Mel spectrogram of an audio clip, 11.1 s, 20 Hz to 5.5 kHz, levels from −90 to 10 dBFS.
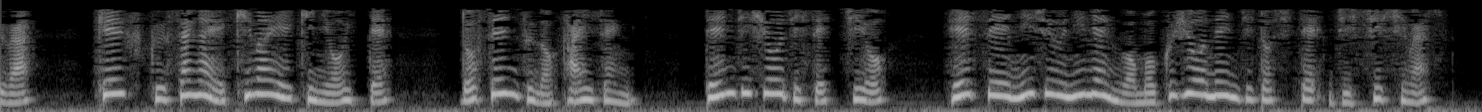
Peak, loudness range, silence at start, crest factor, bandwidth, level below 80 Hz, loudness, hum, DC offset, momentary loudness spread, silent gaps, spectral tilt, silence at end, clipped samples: -12 dBFS; 3 LU; 0 s; 14 dB; 4.7 kHz; -52 dBFS; -27 LUFS; none; under 0.1%; 10 LU; none; -10 dB/octave; 0.1 s; under 0.1%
